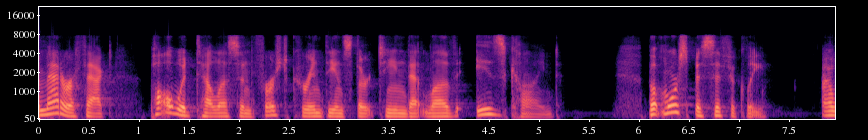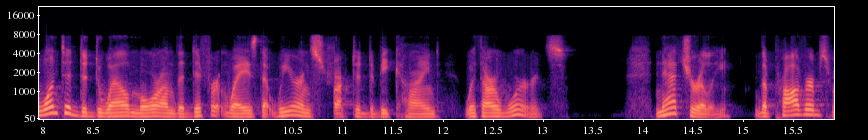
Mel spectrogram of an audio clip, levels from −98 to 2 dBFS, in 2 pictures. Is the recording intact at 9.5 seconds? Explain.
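Yes, the speech at 9.5 seconds is intact, with no dropout, glitch or other fault at that moment.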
